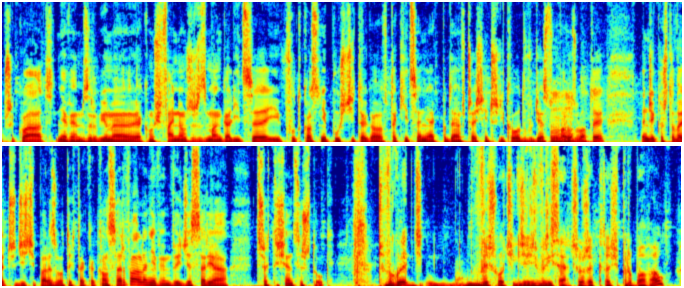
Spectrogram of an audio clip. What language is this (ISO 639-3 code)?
pol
